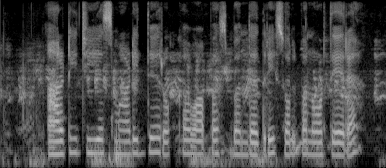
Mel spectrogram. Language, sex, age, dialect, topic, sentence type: Kannada, female, 36-40, Dharwad Kannada, banking, question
